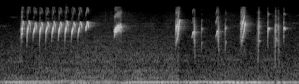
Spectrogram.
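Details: Sunbird song used as a lure for young sunbirds: a rapid, even run of high chips lasting under a second, then scattered sharp piercing notes.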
